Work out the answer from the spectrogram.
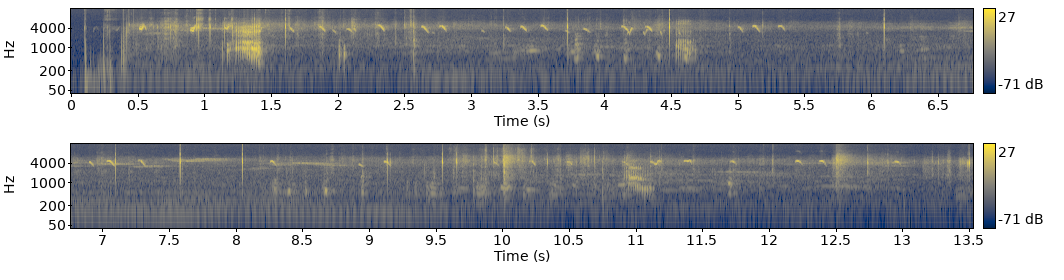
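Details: Bangkok chicken chicks peep in high, thin, repeated notes while being separated from their mother hen, with a few lower clucks from an adult bird.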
